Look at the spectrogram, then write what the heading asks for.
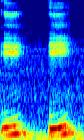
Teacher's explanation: जीभ का आगे वाला भाग यूज किया जा रहा है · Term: अग्र स्वर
